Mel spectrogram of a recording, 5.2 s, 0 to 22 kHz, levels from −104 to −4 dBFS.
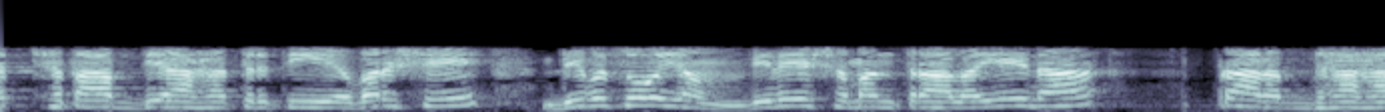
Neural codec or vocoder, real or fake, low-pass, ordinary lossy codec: none; real; 3.6 kHz; AAC, 32 kbps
